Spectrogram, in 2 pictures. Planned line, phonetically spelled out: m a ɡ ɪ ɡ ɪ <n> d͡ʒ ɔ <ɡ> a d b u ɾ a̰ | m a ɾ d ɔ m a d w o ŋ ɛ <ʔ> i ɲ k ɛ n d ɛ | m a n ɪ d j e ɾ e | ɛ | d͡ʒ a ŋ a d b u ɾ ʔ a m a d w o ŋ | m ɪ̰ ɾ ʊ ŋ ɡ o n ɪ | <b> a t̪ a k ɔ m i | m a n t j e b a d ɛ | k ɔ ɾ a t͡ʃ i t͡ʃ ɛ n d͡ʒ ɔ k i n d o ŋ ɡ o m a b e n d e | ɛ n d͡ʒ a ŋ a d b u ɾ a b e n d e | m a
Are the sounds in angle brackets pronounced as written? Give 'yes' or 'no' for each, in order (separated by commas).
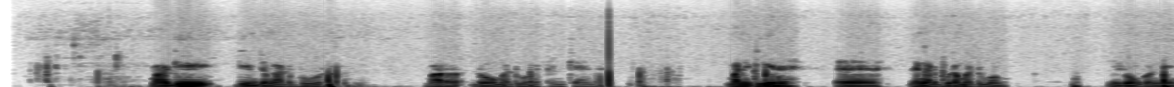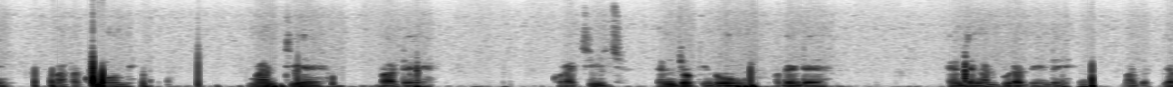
no, no, no, no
